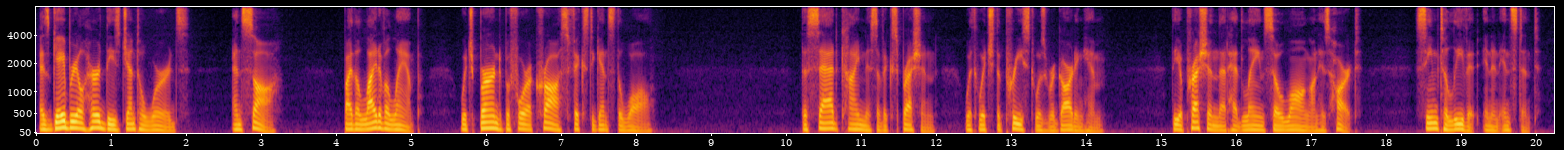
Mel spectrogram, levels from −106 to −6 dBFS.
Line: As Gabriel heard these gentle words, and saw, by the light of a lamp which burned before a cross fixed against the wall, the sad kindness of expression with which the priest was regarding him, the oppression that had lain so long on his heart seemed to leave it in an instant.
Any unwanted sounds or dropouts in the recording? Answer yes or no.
no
